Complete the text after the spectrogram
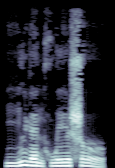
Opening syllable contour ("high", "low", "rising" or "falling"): rising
